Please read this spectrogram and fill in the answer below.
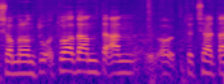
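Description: Speech only: a man talking in Welsh.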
